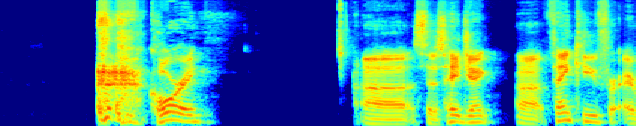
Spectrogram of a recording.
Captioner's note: clears throat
